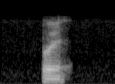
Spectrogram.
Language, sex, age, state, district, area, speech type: Manipuri, male, 18-30, Manipur, Senapati, rural, conversation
